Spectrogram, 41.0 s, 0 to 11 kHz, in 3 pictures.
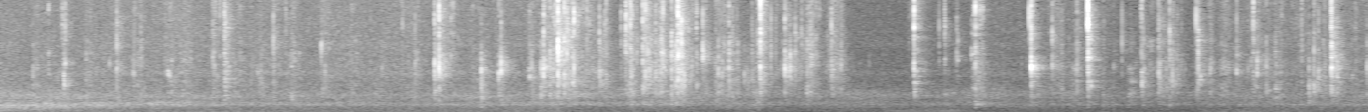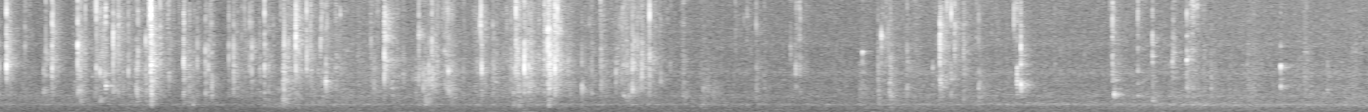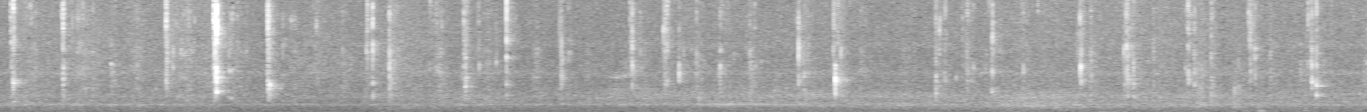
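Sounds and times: crunching and chewing candy: 0:00.2 - 0:08.5, 0:09.1 - 0:24.0, 0:27.4 - 0:41.0
wrapper crinkling: 0:04.1 - 0:08.5, 0:10.4 - 0:20.5.

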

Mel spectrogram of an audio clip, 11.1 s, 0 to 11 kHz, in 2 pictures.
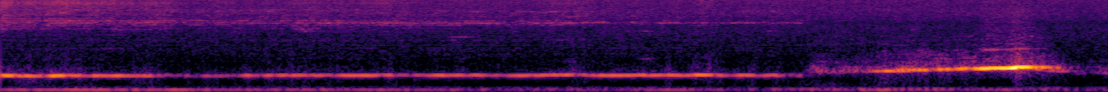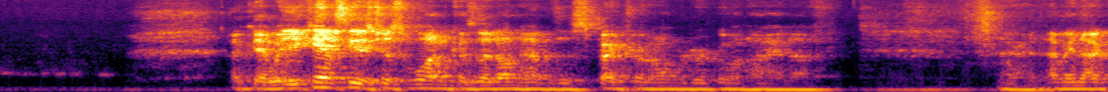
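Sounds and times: person whistling: 0:00.0 - 0:05.6.

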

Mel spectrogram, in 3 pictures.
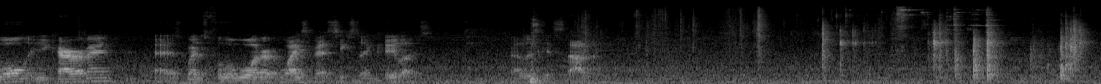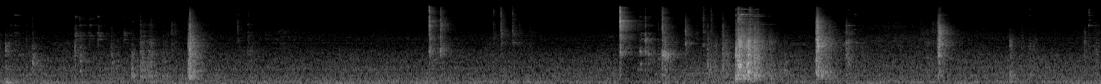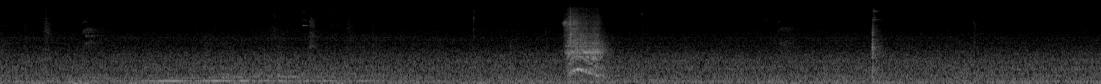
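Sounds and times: plastic packaging rustling: 0:05.7 - 0:09.0.

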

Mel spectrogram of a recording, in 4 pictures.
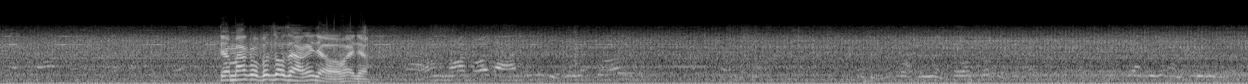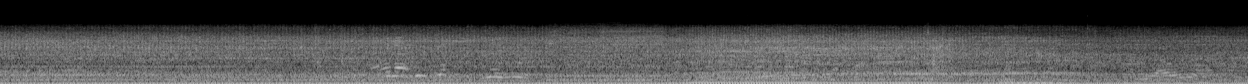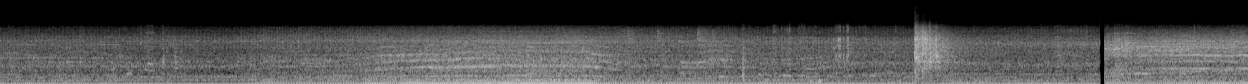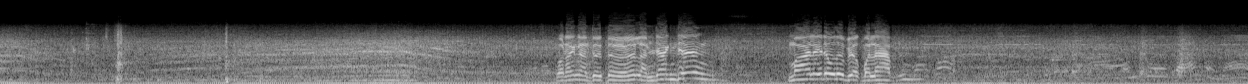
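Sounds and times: vehicle engine idling: 0:00.0 - 0:49.9
voices: 0:00.0 - 0:49.9
yard din: 0:28.3 - 0:49.9.

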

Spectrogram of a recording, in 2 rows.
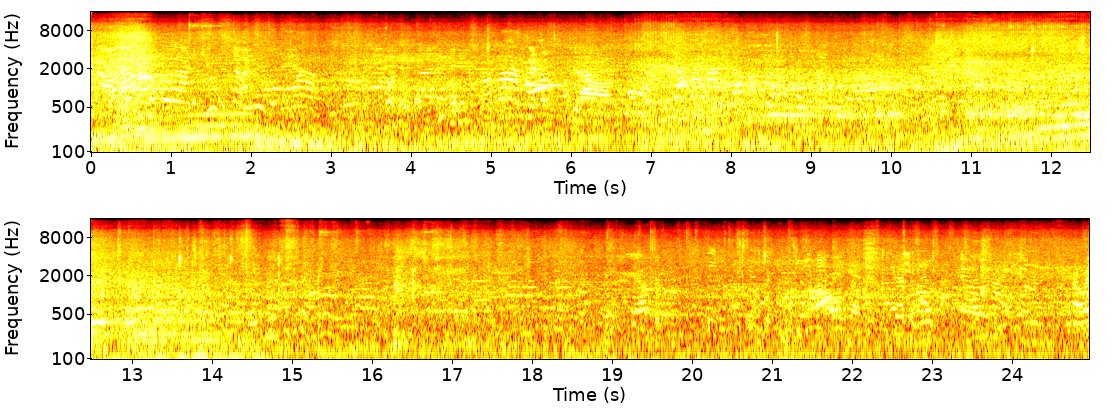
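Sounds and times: passers-by talking: 0:00.0 - 0:24.9.

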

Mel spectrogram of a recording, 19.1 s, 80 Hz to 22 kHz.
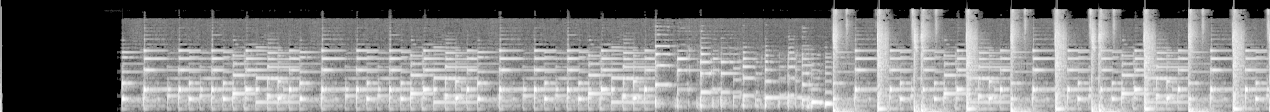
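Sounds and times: plucked-string tune: 0:01.8 - 0:19.0
drum hits: 0:12.5 - 0:18.9.

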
